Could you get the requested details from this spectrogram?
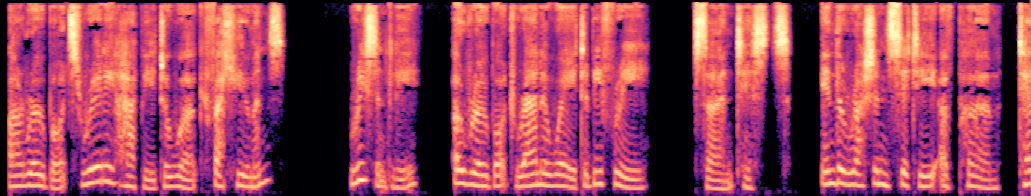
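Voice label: British; robot runs away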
